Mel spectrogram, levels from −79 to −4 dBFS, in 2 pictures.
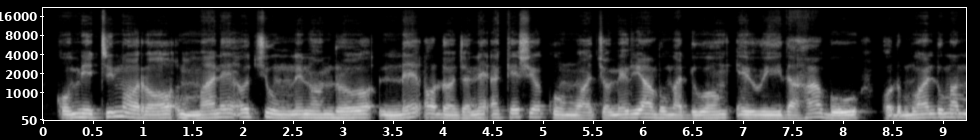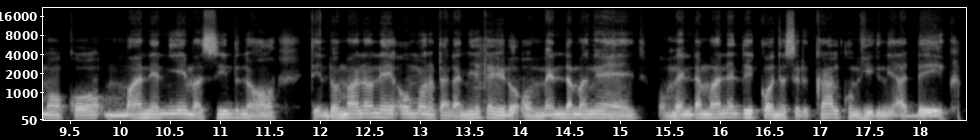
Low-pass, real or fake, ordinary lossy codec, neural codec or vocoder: none; fake; none; codec, 44.1 kHz, 2.6 kbps, SNAC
